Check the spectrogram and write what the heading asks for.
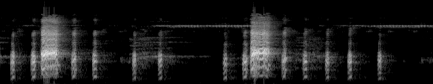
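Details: Hen red junglefowl giving her cackle: a loud grating squawk amid quick clucks, a few scattered clucks, then a second squawk and more clucks, over a faint insect whine.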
